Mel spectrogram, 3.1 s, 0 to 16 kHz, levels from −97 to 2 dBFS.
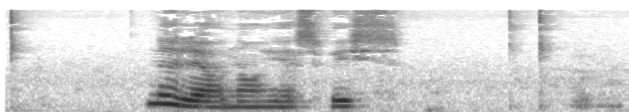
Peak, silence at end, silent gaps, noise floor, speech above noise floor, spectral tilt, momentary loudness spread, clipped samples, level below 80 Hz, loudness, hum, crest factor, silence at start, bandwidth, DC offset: -8 dBFS; 0.2 s; none; -65 dBFS; 42 dB; -5.5 dB/octave; 23 LU; under 0.1%; -64 dBFS; -24 LUFS; none; 20 dB; 0.05 s; 11.5 kHz; under 0.1%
